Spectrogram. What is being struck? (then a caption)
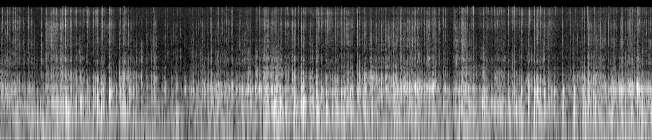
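Rhinestone-studded clutch wallet. Long fingernails scratch across the studded face of a gold rhinestone clutch wallet standing upright. The result is a steady, dense, low scratching rustle, thick with tiny rapid clicks and light rattling, that carries on without pause.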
